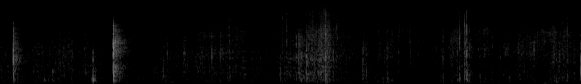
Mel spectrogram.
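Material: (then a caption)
Paper. A small, empty purple paper gift bag with a dotted pattern and a price sticker is handled with both hands by its rope handles and sides, above a pile of other bags. Soft, bright paper crinkling and rustling runs throughout, broken by a few sharp, quick crackles and snaps.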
